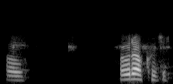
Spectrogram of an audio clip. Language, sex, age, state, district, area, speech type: Odia, female, 60+, Odisha, Jharsuguda, rural, conversation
